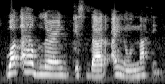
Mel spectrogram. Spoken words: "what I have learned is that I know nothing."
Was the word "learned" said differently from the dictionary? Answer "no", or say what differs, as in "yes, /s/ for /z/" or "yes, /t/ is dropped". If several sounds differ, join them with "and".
no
